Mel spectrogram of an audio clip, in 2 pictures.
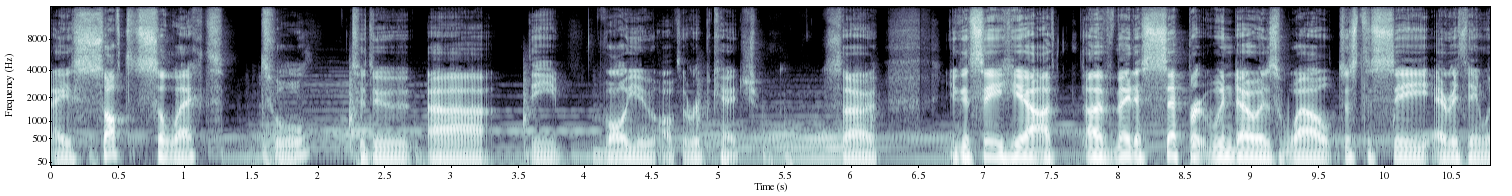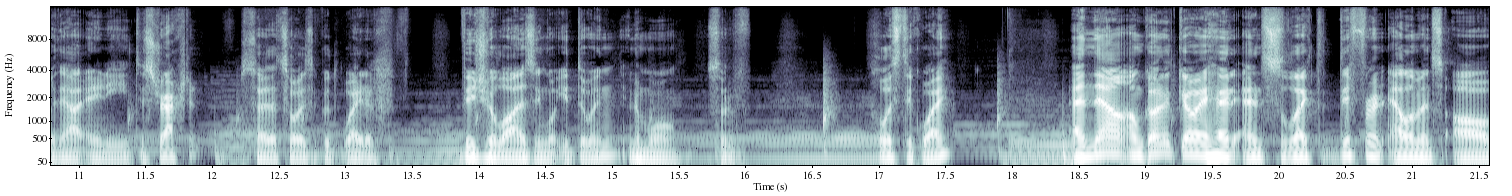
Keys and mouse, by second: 4.0-17.1 drag, 13.9-16.1 middle drag, 13.9-16.1 right drag, 16.7 middle click, 16.7 right click, 17.1 middle click, 17.2-21.2 shift+drag, 19.1 middle click, 19.1 right click, 20.2-21.5 middle drag, 20.2-21.2 right drag, 20.5 l.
